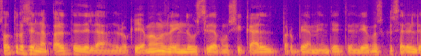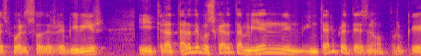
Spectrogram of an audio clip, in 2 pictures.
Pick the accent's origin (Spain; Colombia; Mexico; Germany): Mexico; yo creo que vamos todos a ganar como mexicanos y como diletantes de la buena música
